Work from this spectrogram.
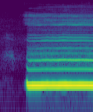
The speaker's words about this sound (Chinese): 咕咚，咕咚，响了两声，接着。就传来了火车的汽笛声。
